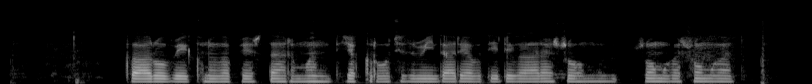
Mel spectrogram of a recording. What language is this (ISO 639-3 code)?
bgp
